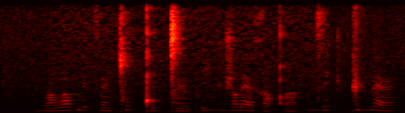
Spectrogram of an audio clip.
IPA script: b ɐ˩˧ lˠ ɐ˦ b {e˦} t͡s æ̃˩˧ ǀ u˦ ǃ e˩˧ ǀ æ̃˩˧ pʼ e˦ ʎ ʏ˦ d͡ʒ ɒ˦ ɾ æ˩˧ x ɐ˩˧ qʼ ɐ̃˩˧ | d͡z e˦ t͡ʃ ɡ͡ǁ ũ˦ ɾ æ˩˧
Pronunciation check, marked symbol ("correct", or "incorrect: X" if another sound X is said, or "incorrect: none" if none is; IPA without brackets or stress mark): correct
